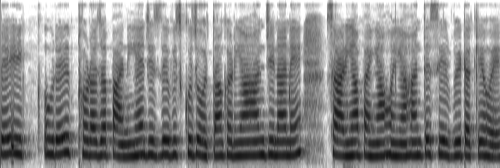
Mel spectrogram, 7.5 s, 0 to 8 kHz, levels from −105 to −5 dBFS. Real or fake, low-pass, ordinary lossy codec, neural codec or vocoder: real; 7.2 kHz; none; none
